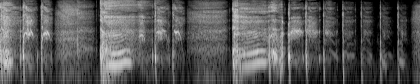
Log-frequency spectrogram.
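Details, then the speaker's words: A person coughs, with laughter, throat clearing and snorting nearby; it is unclear whether this is an upper or lower respiratory cough. "Does this sound like a upper respiratory cough or a lower respiratory cough?"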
